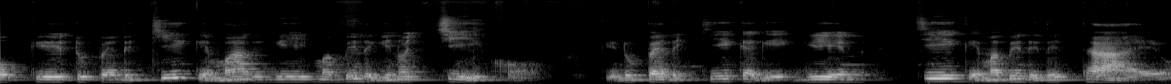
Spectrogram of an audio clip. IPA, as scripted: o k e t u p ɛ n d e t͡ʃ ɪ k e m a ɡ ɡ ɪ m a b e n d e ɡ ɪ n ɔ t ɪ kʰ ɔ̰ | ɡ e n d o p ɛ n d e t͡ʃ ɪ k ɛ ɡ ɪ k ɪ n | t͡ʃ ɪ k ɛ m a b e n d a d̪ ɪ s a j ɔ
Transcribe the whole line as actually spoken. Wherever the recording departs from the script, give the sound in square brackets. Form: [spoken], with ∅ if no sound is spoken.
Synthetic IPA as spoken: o k e t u p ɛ n d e t͡ʃ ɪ k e m a ɡ ɡ ɪ m a b e n d e ɡ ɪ n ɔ [t͡ʃ] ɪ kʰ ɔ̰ | [k] e n d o p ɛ n d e t͡ʃ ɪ k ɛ ɡ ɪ [ɡ] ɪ n | t͡ʃ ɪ k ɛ m a b e n d [e] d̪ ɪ [t] a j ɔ

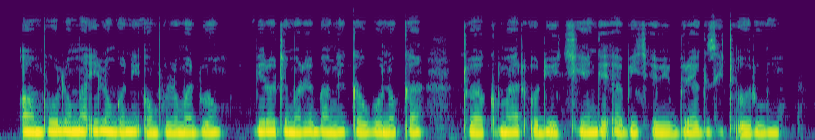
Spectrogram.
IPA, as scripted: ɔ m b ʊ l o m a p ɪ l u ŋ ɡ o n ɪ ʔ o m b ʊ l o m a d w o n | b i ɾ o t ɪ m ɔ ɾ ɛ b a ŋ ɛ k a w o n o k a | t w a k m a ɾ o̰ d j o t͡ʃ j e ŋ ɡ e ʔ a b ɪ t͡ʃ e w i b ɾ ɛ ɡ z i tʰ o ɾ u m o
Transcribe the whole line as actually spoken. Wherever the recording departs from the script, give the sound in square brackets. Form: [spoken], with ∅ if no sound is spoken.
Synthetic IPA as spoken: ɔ m b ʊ l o m a [ʔ] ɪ l [o] ŋ ɡ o n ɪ ʔ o m b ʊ l o m a d w o [ŋ] | b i ɾ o t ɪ m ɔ ɾ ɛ b a ŋ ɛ k a w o n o k a | t w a k m a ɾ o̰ d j o t͡ʃ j e ŋ ɡ e ʔ a b [i] t͡ʃ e w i b ɾ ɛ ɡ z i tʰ o ɾ u m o

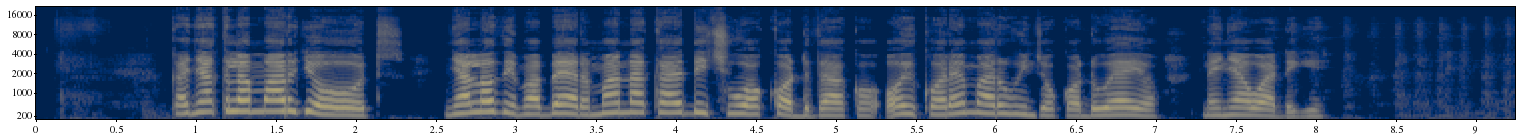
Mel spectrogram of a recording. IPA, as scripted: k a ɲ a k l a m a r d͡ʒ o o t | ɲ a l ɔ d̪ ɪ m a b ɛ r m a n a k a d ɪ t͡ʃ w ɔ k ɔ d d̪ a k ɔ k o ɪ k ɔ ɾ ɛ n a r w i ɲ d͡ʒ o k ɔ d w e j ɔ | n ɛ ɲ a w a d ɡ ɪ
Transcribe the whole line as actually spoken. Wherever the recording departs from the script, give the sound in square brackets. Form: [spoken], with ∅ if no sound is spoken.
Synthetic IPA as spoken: k a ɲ a k l a m a r d͡ʒ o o t | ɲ a l ɔ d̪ ɪ m a b ɛ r m a n a k a d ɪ t͡ʃ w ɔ k ɔ d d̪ a k ɔ [ʔ] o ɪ k ɔ ɾ ɛ [m] a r w i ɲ d͡ʒ o k ɔ d w [ɛ] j ɔ | n ɛ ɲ a w a d ɡ ɪ

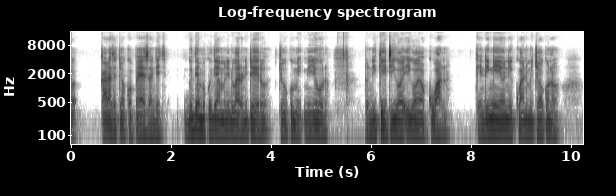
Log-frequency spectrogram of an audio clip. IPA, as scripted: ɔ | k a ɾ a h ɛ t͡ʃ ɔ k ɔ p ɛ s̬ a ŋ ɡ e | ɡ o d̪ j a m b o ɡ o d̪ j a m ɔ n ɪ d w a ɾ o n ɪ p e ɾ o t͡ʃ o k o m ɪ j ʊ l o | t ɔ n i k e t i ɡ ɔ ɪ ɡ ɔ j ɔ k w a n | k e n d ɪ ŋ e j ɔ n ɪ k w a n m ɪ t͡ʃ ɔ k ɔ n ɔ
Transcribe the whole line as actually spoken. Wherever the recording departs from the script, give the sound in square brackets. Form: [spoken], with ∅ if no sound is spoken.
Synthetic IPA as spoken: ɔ | k a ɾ a [s] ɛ t͡ʃ ɔ k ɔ p ɛ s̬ a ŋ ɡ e | ɡ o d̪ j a m b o [k] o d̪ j a m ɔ n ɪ d w a ɾ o n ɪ [t] e ɾ o t͡ʃ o k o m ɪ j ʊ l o | t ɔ n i k e t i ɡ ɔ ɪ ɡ ɔ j ɔ k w a n | k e n d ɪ ŋ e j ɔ n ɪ k w a n m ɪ t͡ʃ ɔ k ɔ n ɔ

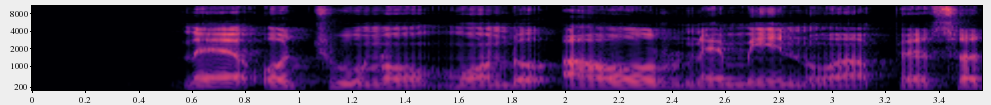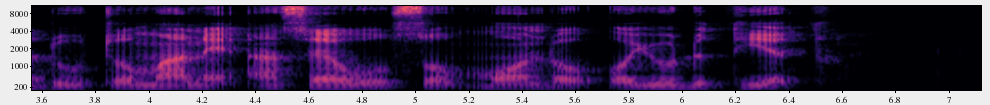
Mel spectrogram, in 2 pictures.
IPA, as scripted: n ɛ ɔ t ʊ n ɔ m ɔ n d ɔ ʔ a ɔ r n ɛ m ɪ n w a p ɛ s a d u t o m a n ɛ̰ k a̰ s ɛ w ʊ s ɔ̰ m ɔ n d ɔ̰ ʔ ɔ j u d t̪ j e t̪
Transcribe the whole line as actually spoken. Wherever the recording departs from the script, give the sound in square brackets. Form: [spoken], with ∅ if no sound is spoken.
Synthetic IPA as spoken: n ɛ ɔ [t͡ʃ] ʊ n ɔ m ɔ n d ɔ ʔ a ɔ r n ɛ m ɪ n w a p ɛ s a d u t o m a n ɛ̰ [ʔ] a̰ s ɛ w ʊ s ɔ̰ m ɔ n d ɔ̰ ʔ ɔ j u d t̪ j e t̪

